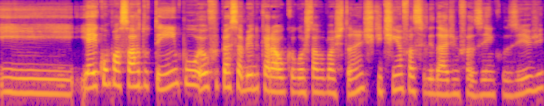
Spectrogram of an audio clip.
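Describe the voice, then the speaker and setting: A woman speaks in an unremarkable speaking voice at a medium pitch with ordinary pitch variation. She goes at a fairly quick pace with hardly any pauses, on a very clean recording with a silent background. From São Luís, Maranhão, Brazil. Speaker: esports caster and streamer. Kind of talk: casual interview chat.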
